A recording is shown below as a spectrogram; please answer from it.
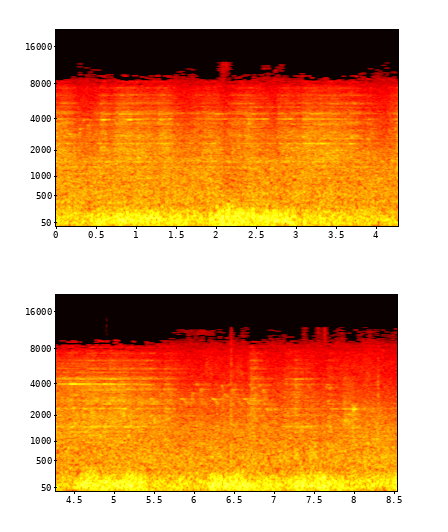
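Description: Wind buffeting the camera's microphone, a rumble that rises and falls in gusts.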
